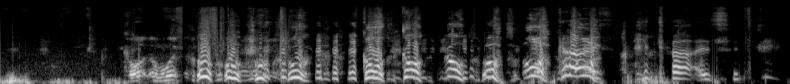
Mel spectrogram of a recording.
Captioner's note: laughter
